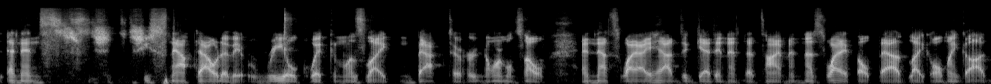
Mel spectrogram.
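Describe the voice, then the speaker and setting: A man with a very deep voice in casual chat, telling a personal story in an emphatic, rambling way and acting out what was said. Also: gravelly, bright, forceful tone, no echo, rough recording. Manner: emphatic, rambling, acts out quoted remarks. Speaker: participant in an online voice chat.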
